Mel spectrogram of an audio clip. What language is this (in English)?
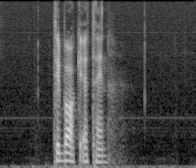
Norwegian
